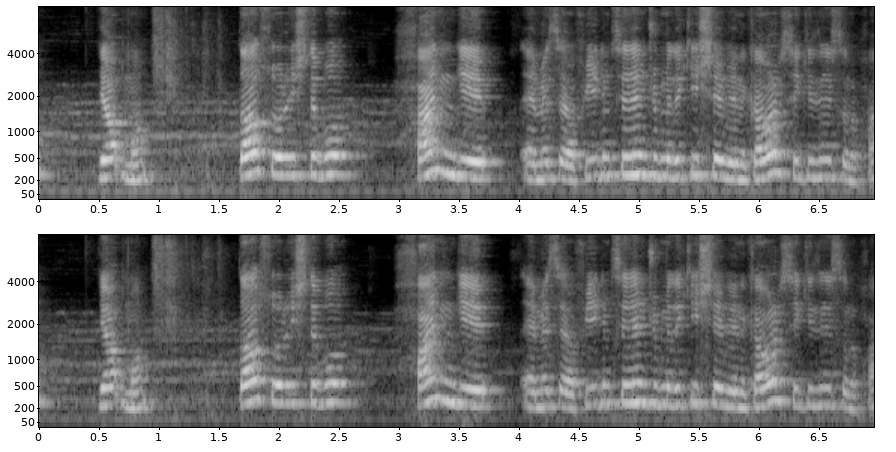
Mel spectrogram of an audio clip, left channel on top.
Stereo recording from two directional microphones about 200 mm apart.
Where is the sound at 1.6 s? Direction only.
Centre (ahead or behind).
